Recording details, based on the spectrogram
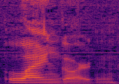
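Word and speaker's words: Lynn Garden: that I come from it's l Garden but if you're from there you pronounce it Lang Garden I'm from langard and so so it's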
